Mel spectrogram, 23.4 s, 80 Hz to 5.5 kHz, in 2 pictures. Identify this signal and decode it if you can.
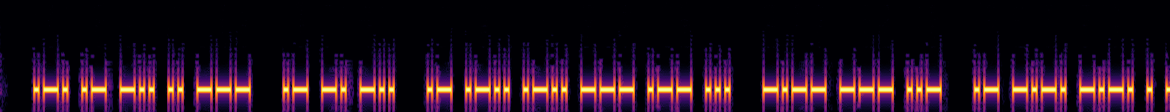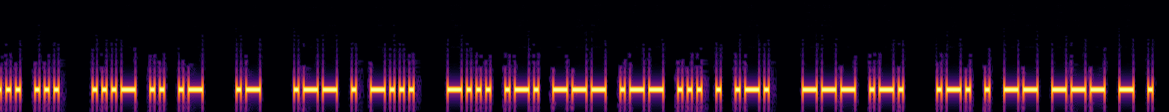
Morse code, heard as a keyed tone, about 25 wpm, 600 Hz. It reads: RADIO AND ALLOWS YOU ACCESS VIA A WEB BROWSER OR REMOTE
